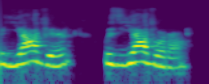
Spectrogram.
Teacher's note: They are both getting stress on the initial syllable of the stem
